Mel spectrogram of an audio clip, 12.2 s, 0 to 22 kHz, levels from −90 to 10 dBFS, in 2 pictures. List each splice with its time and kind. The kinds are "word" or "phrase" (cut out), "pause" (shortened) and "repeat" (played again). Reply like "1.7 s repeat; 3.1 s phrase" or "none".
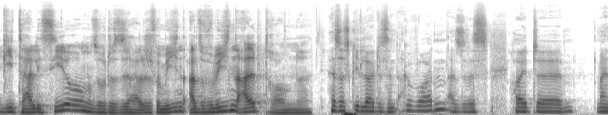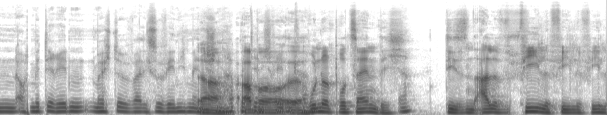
1.5 s word; 3.5 s word; 4.0 s word; 5.0 s pause; 6.4 s phrase; 11.2 s word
